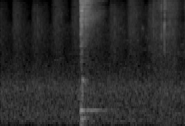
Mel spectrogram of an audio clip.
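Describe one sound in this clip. A wooden platform drops into place with a dull thud.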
